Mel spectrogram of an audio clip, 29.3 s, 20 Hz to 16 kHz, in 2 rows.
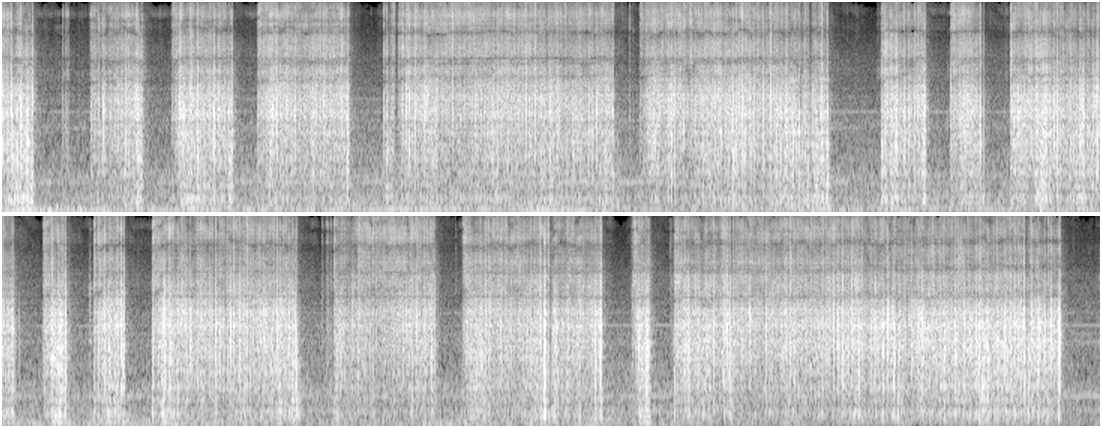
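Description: Stick-welding arc from a Parkside PISG 100 A1 inverter welder, crackling steadily as the electrode burns onto steel. The arc drops out for a moment and restrikes more than a dozen times.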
